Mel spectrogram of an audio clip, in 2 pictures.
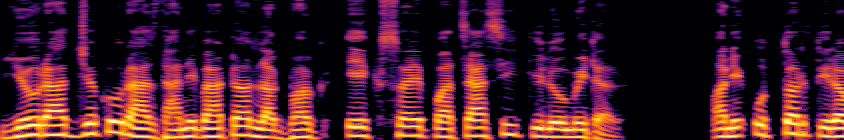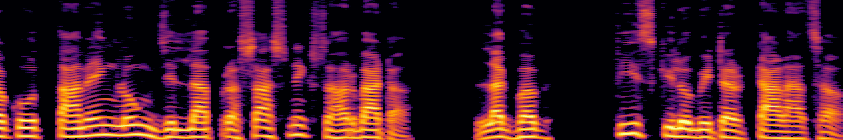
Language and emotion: Nepali, neutral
